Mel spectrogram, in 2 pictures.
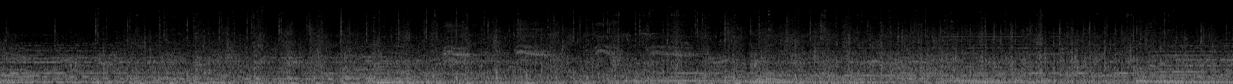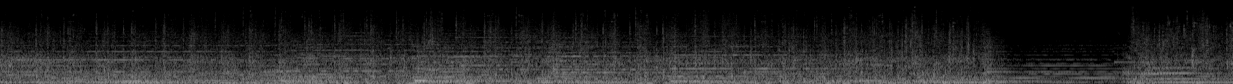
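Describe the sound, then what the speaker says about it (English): Quick, noisy clip-clopping footsteps of a guard in the video game GreedFall 2 patter steadily and rhythmically over a continuous bed of game music, fairly loud throughout before cutting out briefly near the end. "Those quick, noisy footsteps are typical of the guard."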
